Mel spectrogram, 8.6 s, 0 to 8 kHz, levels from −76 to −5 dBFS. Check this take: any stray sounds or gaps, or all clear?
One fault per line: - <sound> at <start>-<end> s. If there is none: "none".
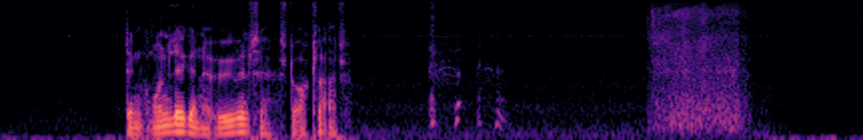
- cough at 4.3-5.1 s
- throat clearing at 6.4-7.5 s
